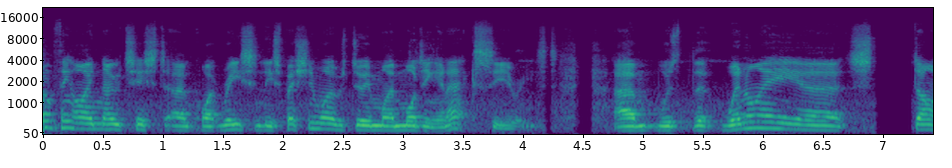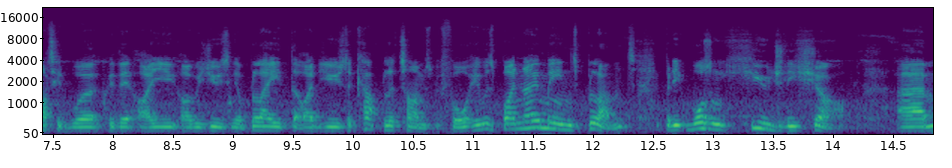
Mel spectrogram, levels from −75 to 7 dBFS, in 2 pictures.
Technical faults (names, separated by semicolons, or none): short stall from a late packet; call audio freeze; jitter buffer speed-up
